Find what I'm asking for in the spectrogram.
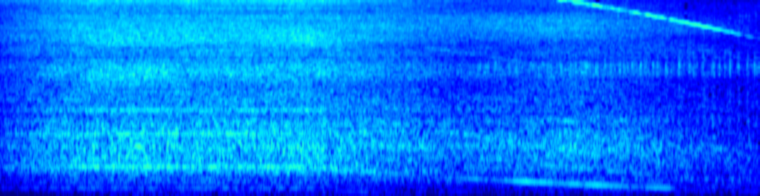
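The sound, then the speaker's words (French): Steam hisses from a steamer nozzle onto umbrella fabric as the last step in finishing a handmade umbrella: a loud, steady, breathy hiss that runs the whole time, easing slightly midway. “La vapeur sort par le pommeau et ça vous permet de poser le parapluie dessus sans brûler le tissu et donc d'enlever tous les petits plis.”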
